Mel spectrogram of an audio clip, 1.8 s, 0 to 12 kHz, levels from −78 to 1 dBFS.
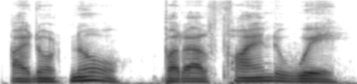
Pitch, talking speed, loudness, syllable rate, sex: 115 Hz, 270 wpm, -16 LUFS, 5.1 syllables/s, male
